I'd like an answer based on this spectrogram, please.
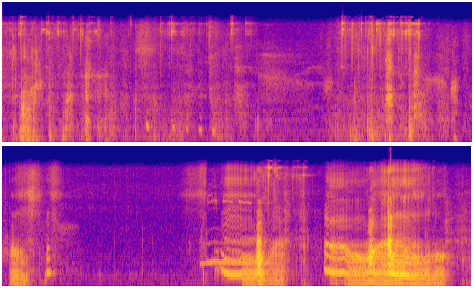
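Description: Boxer dog scuffling and rustling on bed covers, then growling and grumbling in play in two drawn-out, wavering bouts in the second half.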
